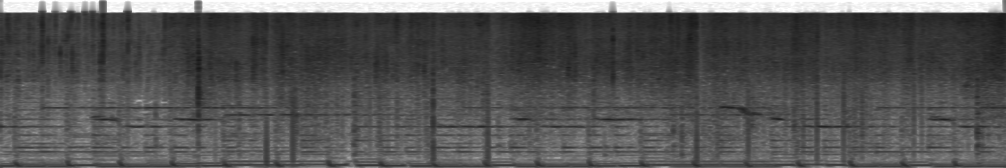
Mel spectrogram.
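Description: Cherry tomatoes, ginger, garlic and cumin seeds sizzling in hot oil in a nonstick frying pan, with many small spattering pops. About halfway through, a wooden spatula starts stirring them.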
